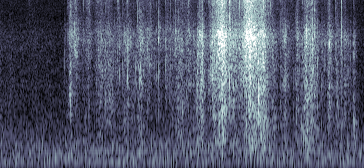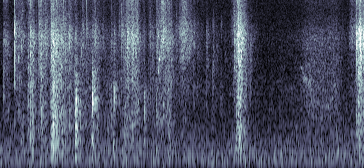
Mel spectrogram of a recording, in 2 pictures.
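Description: Plastic packaging bags and clothing rustling and crinkling in irregular handfuls as garments are unpacked and folded, loudest about three to four seconds in. A short sharp crinkle comes about nine seconds in.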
